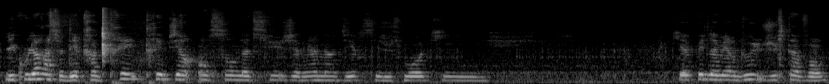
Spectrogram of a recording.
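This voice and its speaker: A woman talks casually to her viewers while doing her own makeup, pausing, muttering and laughing at her own slips. The mic sits a little away from her, and a clear hum of room noise runs under her mid-pitched voice. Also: fairly even intonation, far from the mic. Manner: chatty, self-mocking, talks while working. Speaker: beauty vlogger. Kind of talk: casual makeup tutorial chat. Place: home, at a makeup table.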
